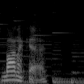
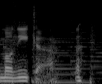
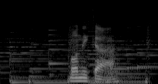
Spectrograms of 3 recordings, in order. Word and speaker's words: Monika: Sayori, Natsuki, Yuri, and of course, Monica. Sorry. Technically, in Japanese, that'd be pronounced Monika. Monika.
